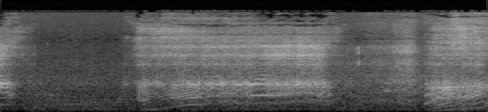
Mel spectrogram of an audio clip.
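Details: Adult man snoring during sleep: harsh, noisy breaths with a rough fluttering quality, separated by a brief pause.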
